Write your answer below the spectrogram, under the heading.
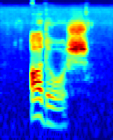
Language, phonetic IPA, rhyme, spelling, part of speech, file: Hungarian, [ˈɒdoːʃ], -oːʃ, adós, adjective / noun, Hu-adós.ogg
- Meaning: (adjective) indebted; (noun) debtor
